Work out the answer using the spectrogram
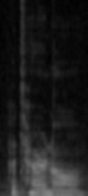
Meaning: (adjective) Of or pertaining to one's father, his genes, his relatives, or his side of a family
- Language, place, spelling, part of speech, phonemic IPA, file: English, California, paternal, adjective / noun, /pəˈtɜɹ.nəl/, En-us-paternal.ogg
